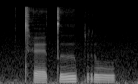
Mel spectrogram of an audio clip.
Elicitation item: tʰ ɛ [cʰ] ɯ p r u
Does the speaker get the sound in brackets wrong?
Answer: yes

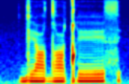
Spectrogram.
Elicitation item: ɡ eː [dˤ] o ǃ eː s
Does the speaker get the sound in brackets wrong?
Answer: no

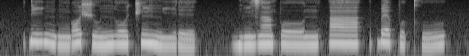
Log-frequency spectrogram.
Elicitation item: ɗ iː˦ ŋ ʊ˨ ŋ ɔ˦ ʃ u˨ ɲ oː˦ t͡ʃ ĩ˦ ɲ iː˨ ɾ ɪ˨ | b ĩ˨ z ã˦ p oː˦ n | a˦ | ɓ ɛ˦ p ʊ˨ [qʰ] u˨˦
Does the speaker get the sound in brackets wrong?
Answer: yes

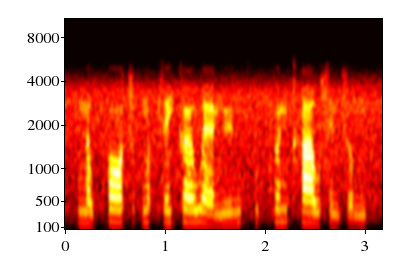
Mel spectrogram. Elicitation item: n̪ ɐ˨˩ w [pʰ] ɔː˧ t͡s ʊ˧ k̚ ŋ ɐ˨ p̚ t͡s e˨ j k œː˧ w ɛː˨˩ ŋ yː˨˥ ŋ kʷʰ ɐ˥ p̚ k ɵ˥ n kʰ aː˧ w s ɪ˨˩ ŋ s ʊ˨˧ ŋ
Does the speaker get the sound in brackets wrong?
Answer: no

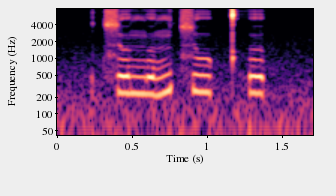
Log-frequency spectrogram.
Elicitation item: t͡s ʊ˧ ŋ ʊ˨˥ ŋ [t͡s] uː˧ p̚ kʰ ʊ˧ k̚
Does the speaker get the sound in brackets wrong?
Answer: no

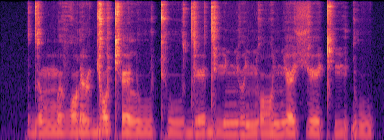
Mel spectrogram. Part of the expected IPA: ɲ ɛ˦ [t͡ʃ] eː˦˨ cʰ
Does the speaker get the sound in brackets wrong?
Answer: yes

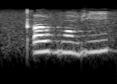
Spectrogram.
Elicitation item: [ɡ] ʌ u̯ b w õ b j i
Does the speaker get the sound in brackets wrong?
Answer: yes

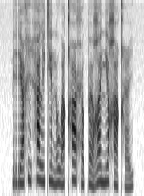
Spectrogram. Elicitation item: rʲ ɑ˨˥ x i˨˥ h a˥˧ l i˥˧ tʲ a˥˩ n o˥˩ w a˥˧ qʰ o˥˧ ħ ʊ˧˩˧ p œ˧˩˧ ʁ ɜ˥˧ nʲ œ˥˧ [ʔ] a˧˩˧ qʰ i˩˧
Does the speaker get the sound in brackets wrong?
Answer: yes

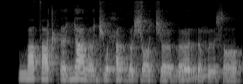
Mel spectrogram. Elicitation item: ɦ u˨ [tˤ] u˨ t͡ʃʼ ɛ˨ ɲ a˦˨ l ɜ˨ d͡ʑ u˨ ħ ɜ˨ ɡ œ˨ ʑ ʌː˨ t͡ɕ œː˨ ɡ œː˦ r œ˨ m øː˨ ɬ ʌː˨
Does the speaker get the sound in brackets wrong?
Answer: no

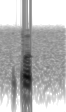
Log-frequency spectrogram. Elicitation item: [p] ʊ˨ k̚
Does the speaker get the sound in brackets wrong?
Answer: no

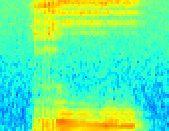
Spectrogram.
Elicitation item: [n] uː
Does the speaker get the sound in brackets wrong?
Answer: yes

